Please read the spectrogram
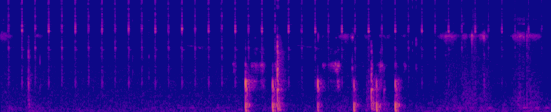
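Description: A countdown clock ticking evenly, several ticks a second, timing a quiz answer period. A few brief faint sounds come about halfway through.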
